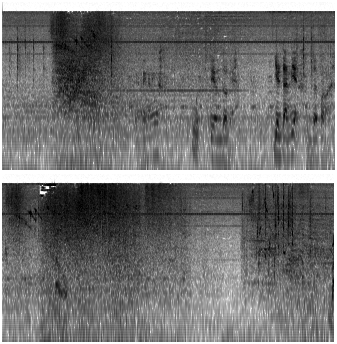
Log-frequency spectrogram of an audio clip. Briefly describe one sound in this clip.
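Whooshing blasts rush past.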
